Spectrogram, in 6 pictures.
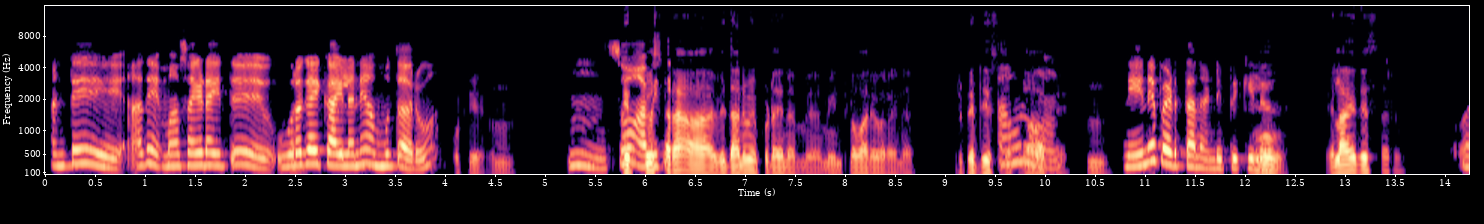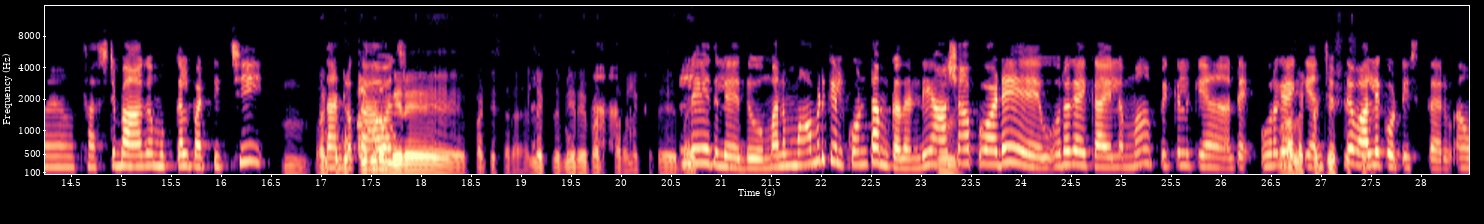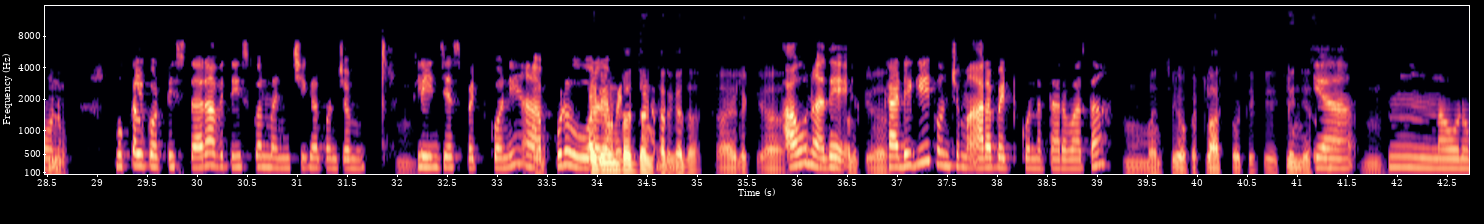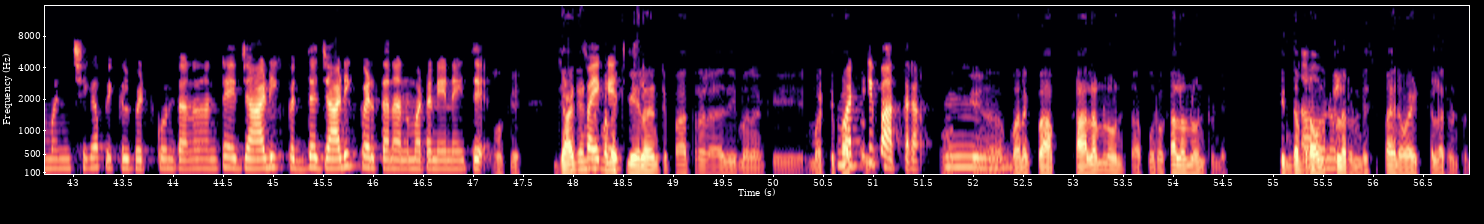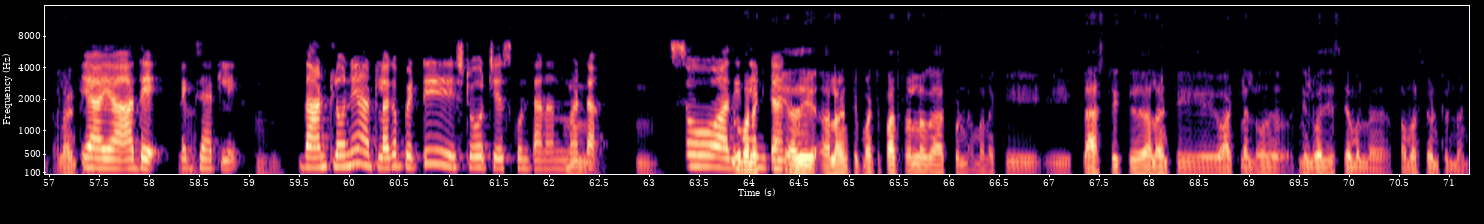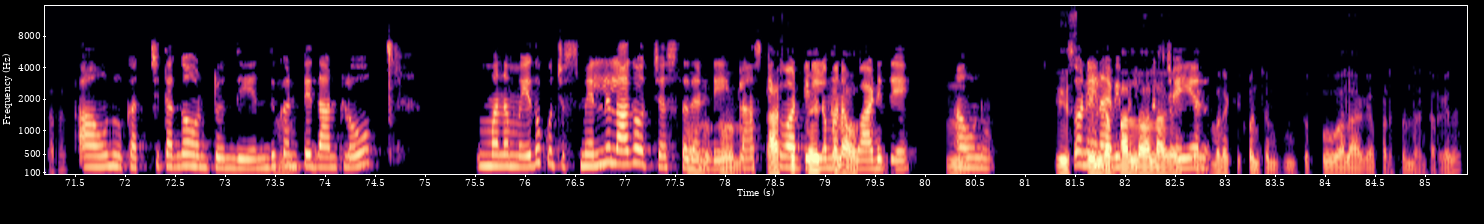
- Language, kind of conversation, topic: Telugu, podcast, సీజన్ మారినప్పుడు మీ ఆహార అలవాట్లు ఎలా మారుతాయి?
- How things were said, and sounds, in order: in English: "సైడ్"; in English: "సో"; in English: "ప్రిపేర్"; in English: "ఫస్ట్"; in English: "షాప్"; in English: "పికిల్‌కి"; in English: "కట్"; lip smack; in English: "క్లీన్"; in English: "క్లాత్"; in English: "క్లీన్"; in English: "పికిల్"; in English: "ఫైవ్ కేజీ‌స్"; other background noise; in English: "బ్రౌన్ కలర్"; in English: "వైట్ కలర్"; in English: "ఎగ్జాక్ట్‌లి"; in English: "స్టోర్"; in English: "సో"; tapping; lip smack; in English: "స్మెల్"; in English: "సో"; in English: "ప్రిఫర్"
